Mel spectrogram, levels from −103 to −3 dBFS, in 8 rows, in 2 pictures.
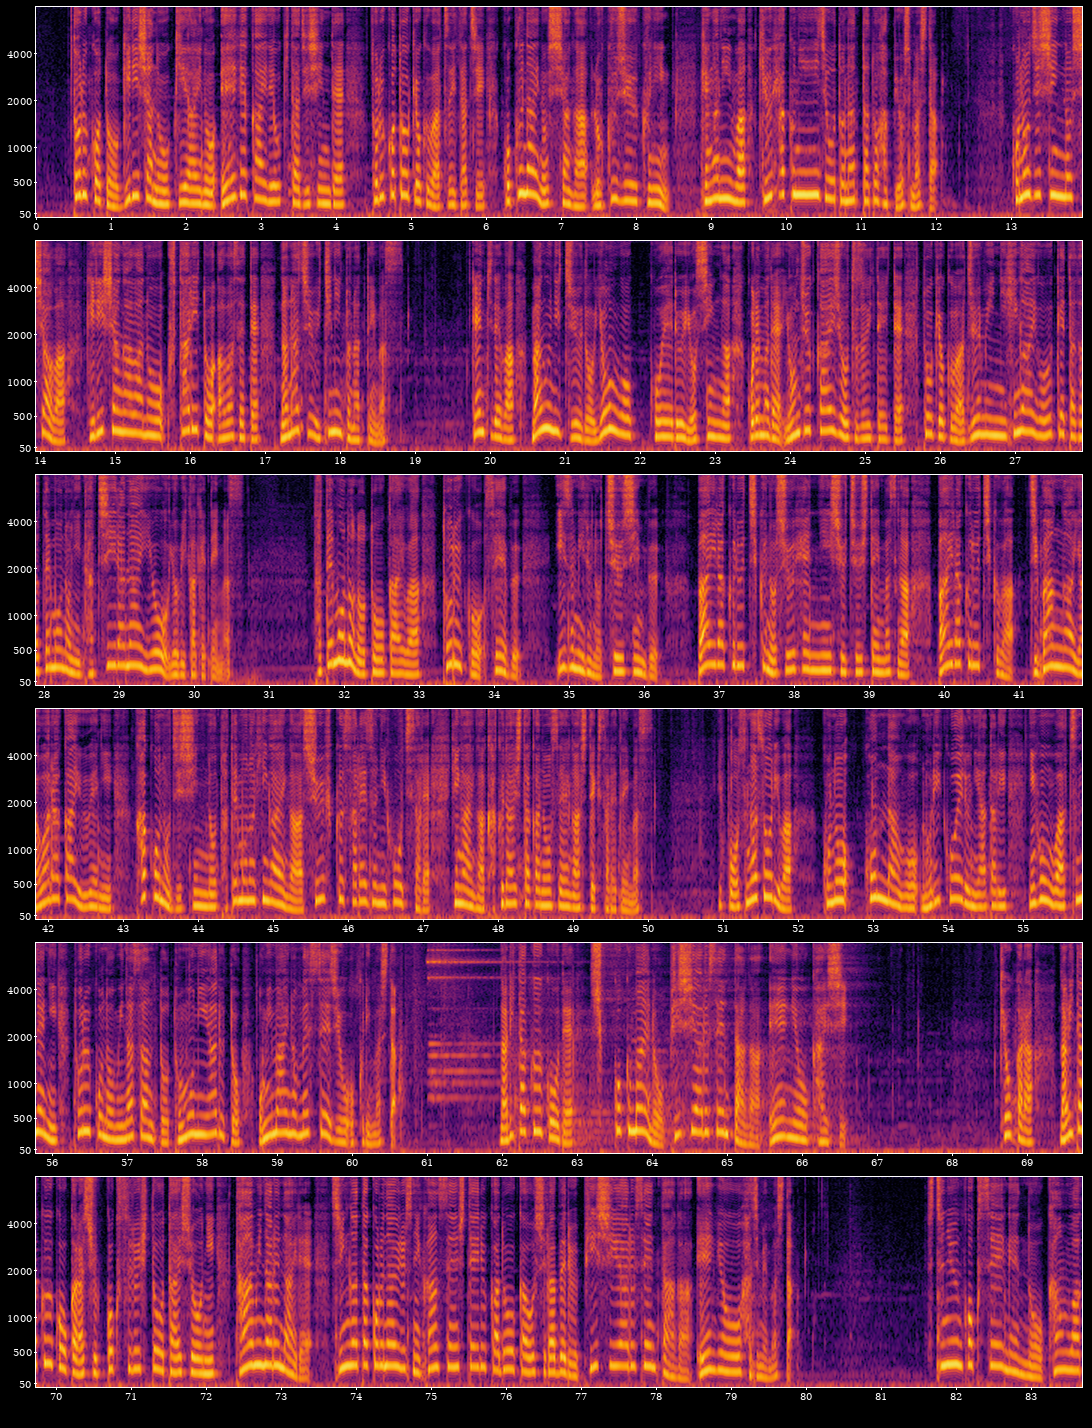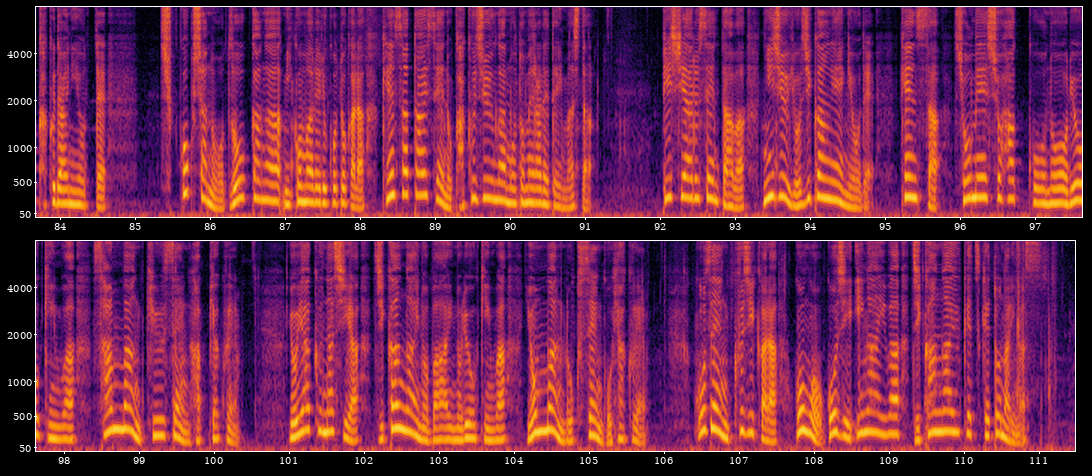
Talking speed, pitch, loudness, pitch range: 265 characters per minute, 220 Hz, -21 LUFS, 180-275 Hz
